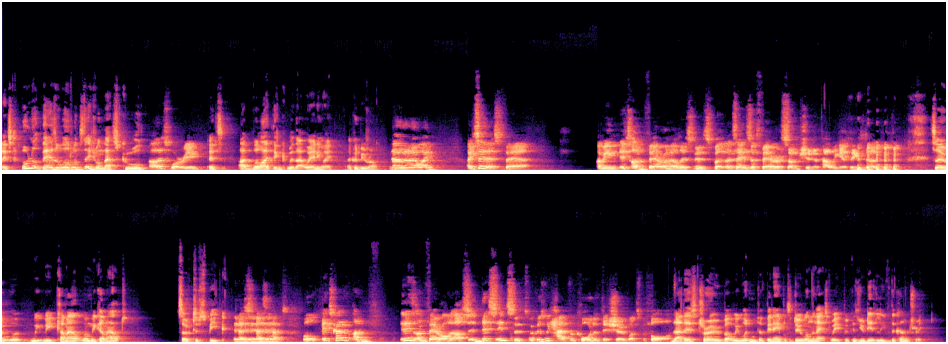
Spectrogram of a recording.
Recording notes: Apologies for the sound quality, technical issues arose and this is what was salvaged form the wreckage.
